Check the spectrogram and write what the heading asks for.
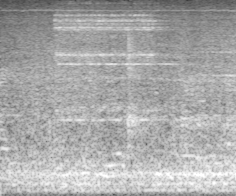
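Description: Machinery running with a steady hum, with thin high-pitched squealing tones over the middle second or so.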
